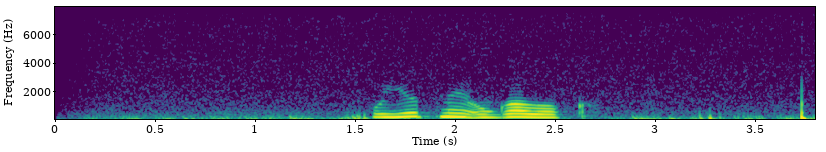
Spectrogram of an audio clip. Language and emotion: Russian, neutral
